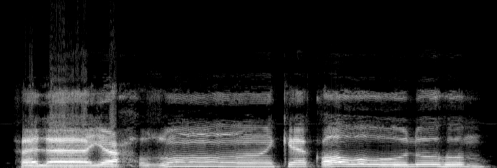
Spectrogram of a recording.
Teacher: لا يستطيعون نصرهم وهم لهم جند محضرون فلا يحزنك قولهم، فلا الف مدہ ہے، ایک الف کے برابر کھینچ کر پڑھیں گے۔ یحزنک نون ساکن کے بعد حروف اخفا کا کاف آیا ہے، اخفا حقیقی ہوگا، گنہ کے ساتھ پڑھیں گے · قاف حروف مستعلیہ میں سے ہے، پر پڑا جائے گا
